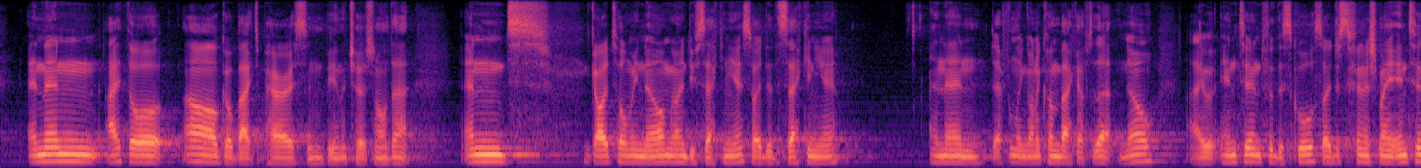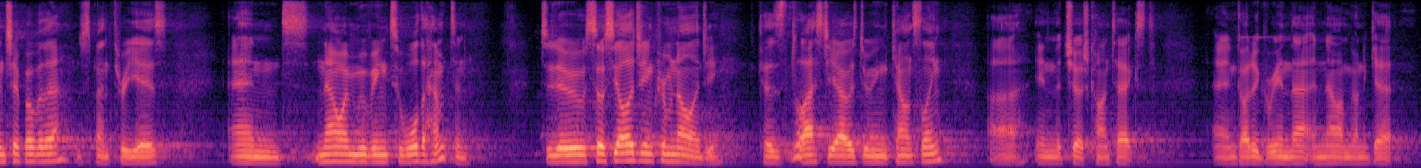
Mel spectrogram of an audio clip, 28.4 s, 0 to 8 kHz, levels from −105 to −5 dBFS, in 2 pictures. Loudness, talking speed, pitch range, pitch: -31 LUFS, 205 wpm, 100-120 Hz, 110 Hz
